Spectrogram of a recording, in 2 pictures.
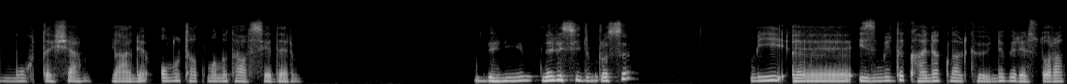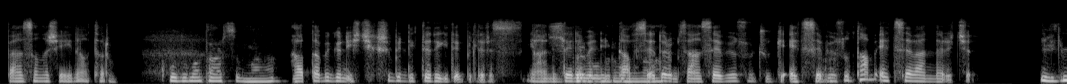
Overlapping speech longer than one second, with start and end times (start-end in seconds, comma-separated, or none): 16.1-17.3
